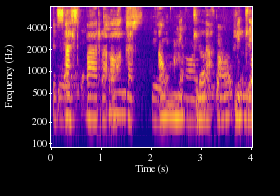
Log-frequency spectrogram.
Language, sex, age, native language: Icelandic, female, 8, Icelandic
